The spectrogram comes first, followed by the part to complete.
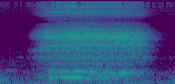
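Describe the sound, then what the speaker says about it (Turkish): A single slow, deep breath drawn in during a meditation session, close and steady, swelling over about a second and fading out, with no other sound around it. "derin bir nefes alın"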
